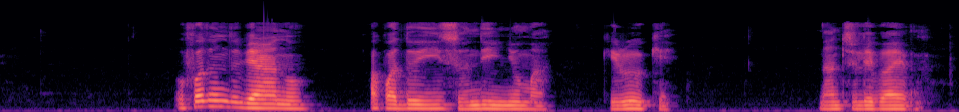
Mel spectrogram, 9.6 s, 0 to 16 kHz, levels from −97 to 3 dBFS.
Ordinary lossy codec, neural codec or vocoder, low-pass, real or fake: AAC, 48 kbps; none; 7.2 kHz; real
